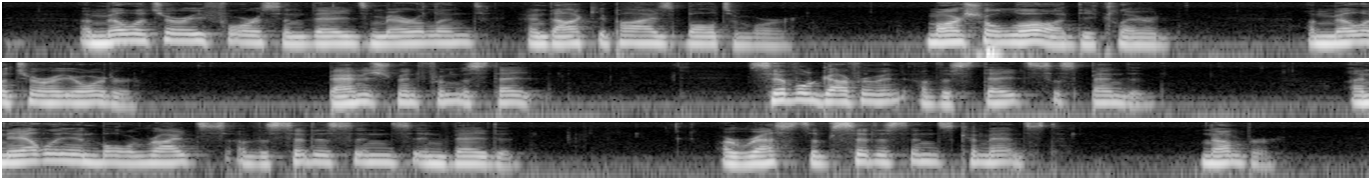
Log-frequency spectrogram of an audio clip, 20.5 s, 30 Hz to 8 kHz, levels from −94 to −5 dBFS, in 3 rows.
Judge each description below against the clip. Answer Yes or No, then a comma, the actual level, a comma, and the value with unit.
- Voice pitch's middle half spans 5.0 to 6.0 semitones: No, narrow, 2.4 semitones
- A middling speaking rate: No, slow, 100 wpm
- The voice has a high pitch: No, medium, 145 Hz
